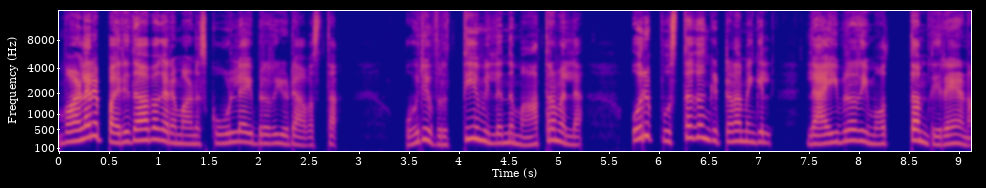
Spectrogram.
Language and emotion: Malayalam, disgusted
